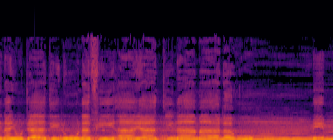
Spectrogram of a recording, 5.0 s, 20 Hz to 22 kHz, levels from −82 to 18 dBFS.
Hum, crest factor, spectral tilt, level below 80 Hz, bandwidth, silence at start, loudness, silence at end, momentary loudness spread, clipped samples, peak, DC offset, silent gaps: none; 12 dB; -6 dB/octave; -62 dBFS; 16.5 kHz; 0 s; -13 LUFS; 0 s; 5 LU; under 0.1%; 0 dBFS; under 0.1%; none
